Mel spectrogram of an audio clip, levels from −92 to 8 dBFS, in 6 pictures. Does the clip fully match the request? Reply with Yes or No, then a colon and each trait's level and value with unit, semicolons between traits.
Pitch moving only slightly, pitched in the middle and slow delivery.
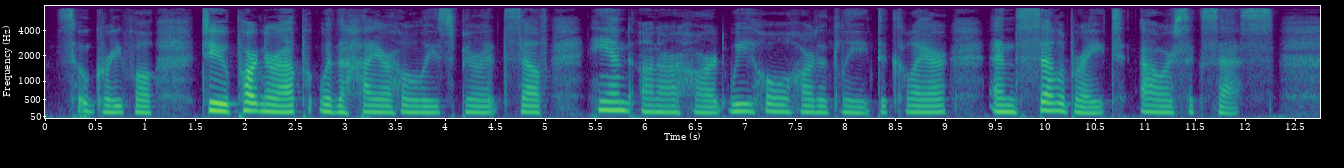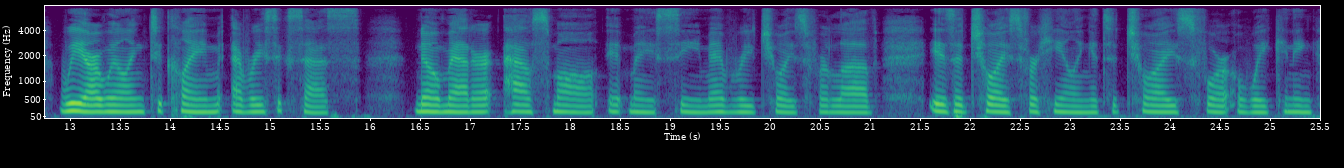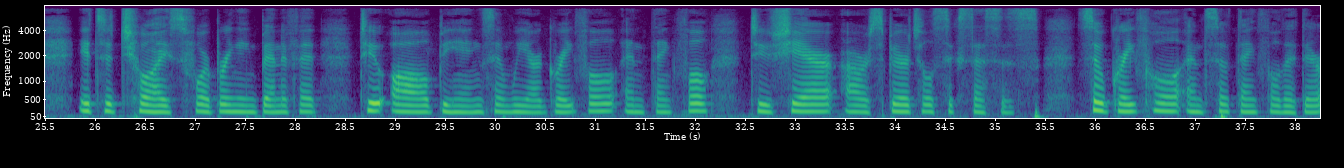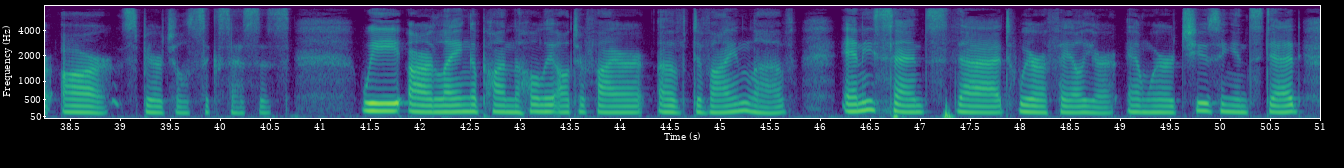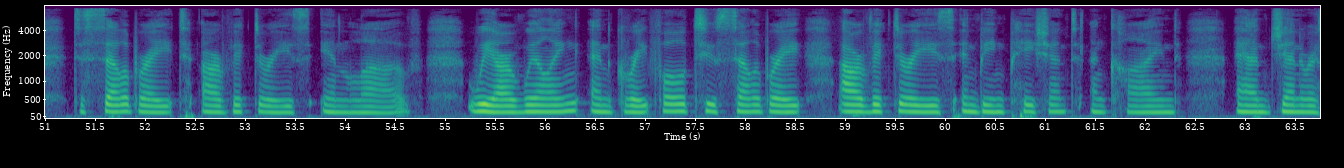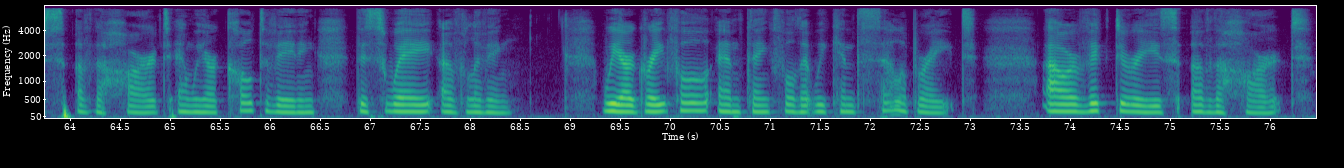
Yes: narrow, 2.0 semitones; medium, 175 Hz; slow, 115 wpm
